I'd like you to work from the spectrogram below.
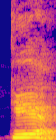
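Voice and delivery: केयर said loudly with an ए gliding into an आ; air sound demo. Shown as a demonstration. Teacher showing students how to say केयर. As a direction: stress the glide from ए to आ in केयर. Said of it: "ए और आ मिलके केयर बन रहा है".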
